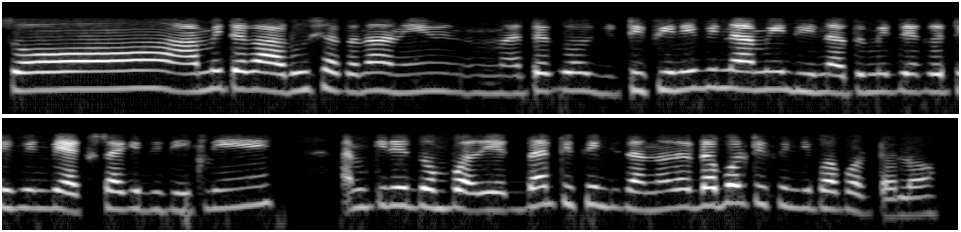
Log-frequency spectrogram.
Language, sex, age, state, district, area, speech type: Goan Konkani, female, 45-60, Goa, Murmgao, rural, conversation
